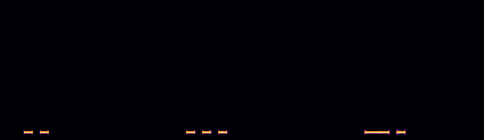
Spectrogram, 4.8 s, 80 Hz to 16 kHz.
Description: Morse code, heard as a keyed tone, about 15 wpm, spaced as for 5 wpm, 1000 Hz. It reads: ISN
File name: qotdfiles / 5wpm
